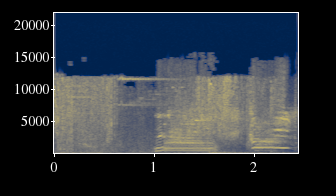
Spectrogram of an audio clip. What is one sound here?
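A triumphant musical fanfare plays.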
